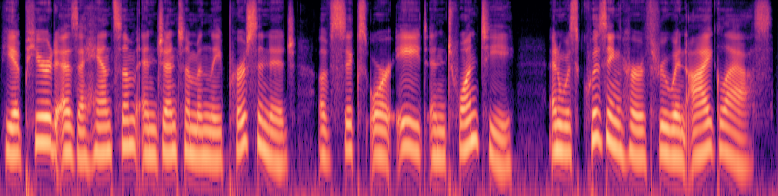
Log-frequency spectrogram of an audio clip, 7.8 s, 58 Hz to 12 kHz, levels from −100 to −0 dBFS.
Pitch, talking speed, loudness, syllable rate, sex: 190 Hz, 170 wpm, -18 LUFS, 4.8 syllables/s, female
